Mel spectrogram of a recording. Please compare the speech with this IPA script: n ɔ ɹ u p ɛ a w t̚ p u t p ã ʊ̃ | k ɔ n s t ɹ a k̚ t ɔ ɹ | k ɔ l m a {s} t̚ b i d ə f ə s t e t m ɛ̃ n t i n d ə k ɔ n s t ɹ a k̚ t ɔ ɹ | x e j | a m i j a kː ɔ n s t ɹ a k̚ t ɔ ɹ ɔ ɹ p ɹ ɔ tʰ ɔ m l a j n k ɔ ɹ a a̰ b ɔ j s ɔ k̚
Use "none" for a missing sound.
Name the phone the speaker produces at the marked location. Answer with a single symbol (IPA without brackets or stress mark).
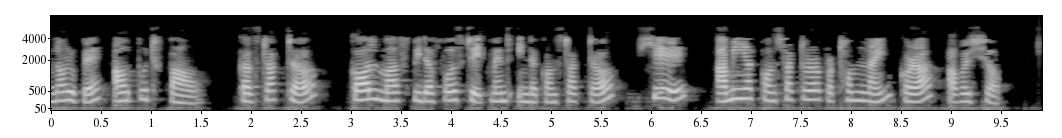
s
